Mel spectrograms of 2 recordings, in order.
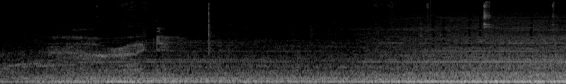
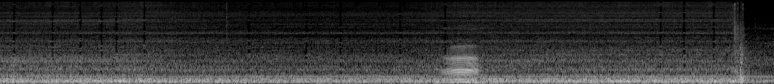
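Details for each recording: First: Shop furnace blower with an old shaft-through-type motor, restarted during a quick capacitor fix. Steady low hum with a soft airy rush, even, with no grinding or stutter. Normal blower operation. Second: Old shaft-through furnace blower motor in a shop: a steady low electrical hum with no normal rise of air rush; the shaft spins freely by hand, so a bad capacitor is suspected rather than a seized motor.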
